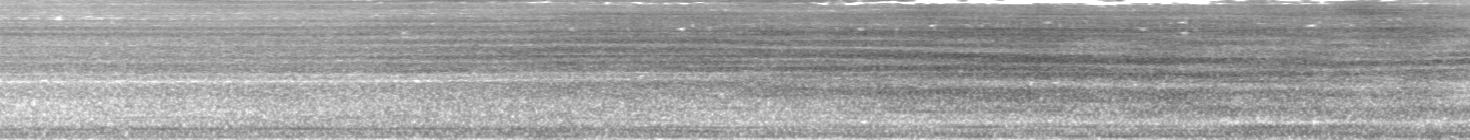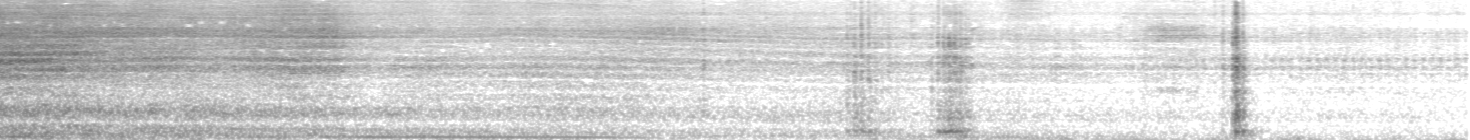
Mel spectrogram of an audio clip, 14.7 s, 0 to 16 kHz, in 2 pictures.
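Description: A 4WD ute's engine working hard as it climbs a steep soft sand dune, growing louder to a peak midway and then fading away. Two short knocks follow near the end.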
